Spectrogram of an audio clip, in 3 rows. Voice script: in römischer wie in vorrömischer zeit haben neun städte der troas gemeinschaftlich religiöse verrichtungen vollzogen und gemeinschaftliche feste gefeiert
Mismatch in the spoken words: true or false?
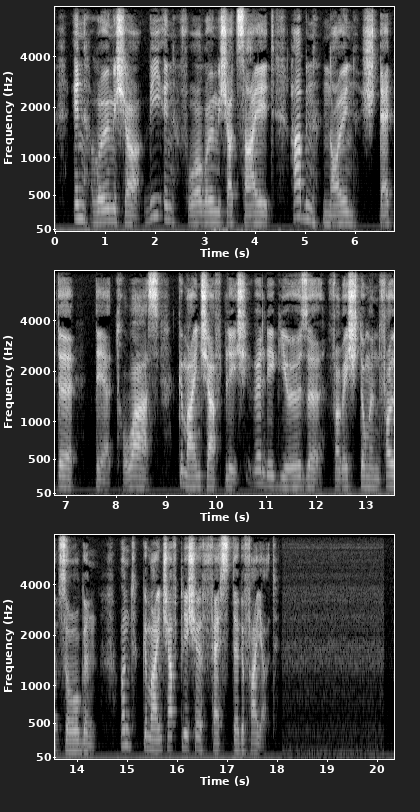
false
